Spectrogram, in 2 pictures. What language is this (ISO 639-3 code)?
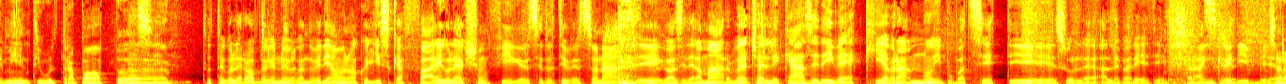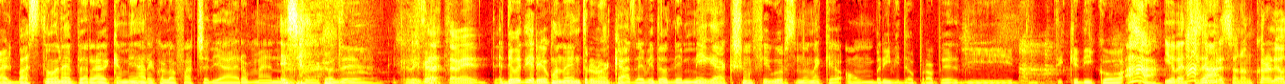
ita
